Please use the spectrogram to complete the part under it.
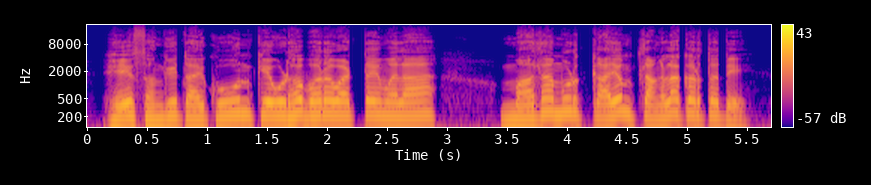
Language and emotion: Marathi, happy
